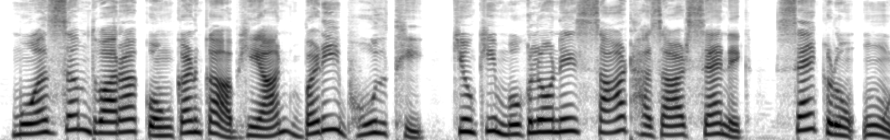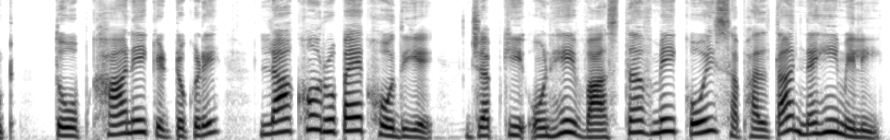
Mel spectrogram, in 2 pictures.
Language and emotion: Hindi, neutral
